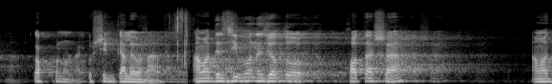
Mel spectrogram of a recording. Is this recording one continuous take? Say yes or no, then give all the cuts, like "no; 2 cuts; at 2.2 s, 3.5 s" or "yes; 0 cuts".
no; 1 cut; at 1.8 s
